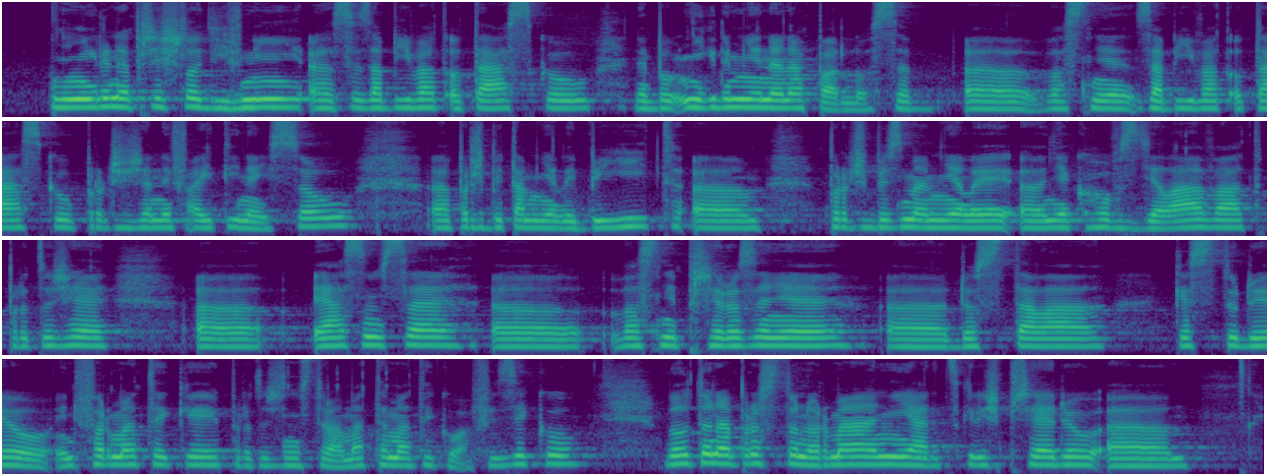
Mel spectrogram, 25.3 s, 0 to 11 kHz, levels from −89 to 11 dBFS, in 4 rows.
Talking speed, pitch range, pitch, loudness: 130 wpm, 170-190 Hz, 175 Hz, -25 LUFS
